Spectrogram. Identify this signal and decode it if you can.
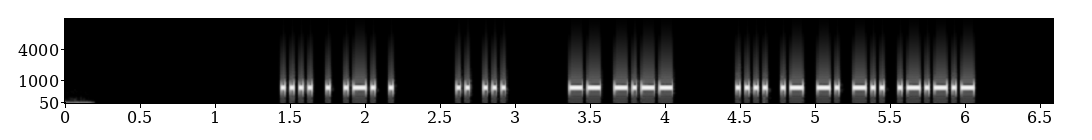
Morse code, heard as a keyed tone, about 37 wpm, 700 Hz. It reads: HERE IS MY HAND.
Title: 2x Word-Spacing - Sentences from Top 200 Words - 40wpm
